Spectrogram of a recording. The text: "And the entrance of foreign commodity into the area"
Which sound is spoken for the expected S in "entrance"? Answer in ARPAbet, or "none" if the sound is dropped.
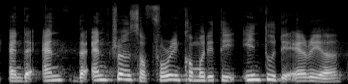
S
